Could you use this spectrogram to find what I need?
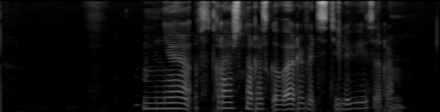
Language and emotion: Russian, sad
